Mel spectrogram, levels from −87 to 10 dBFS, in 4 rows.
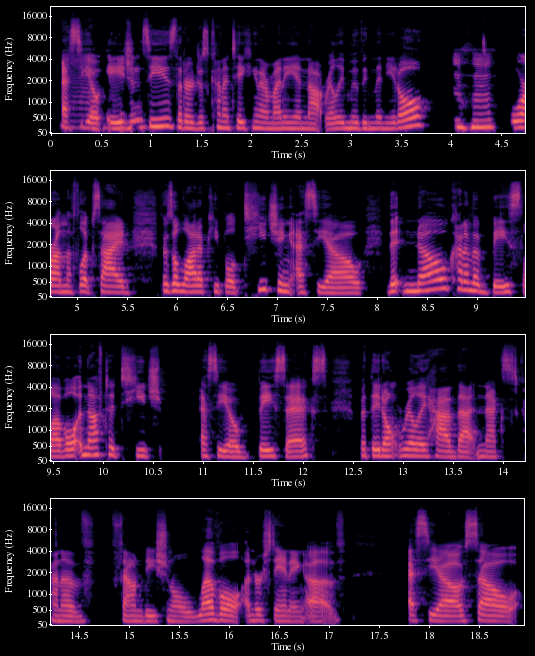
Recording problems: none

